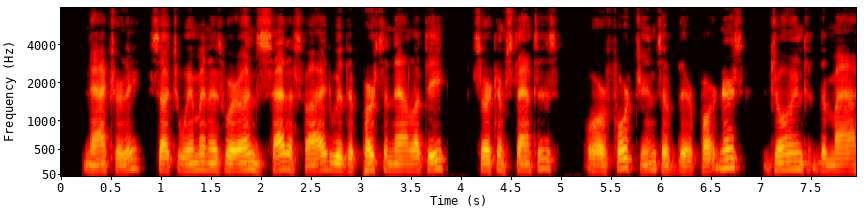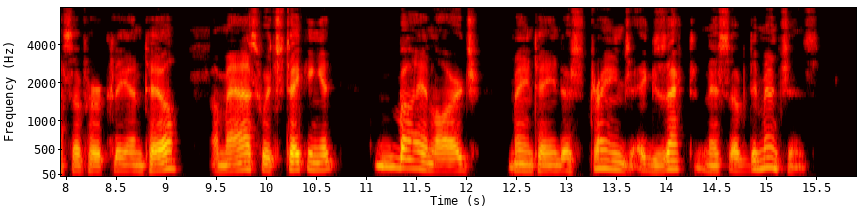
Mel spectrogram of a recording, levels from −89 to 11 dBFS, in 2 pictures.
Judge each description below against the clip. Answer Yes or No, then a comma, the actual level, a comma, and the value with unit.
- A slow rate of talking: Yes, slow, 130 wpm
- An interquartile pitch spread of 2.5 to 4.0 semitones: No, average, 4.7 semitones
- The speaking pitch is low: Yes, low, 120 Hz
